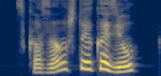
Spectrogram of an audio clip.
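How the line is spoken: Snorting. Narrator (Russian): хмыкнул я

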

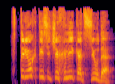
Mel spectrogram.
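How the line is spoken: Shout. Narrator (Russian): закричал Крокус

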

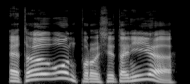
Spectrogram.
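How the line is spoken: Exclaimed. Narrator (Russian): воскликнул мистер Гуд

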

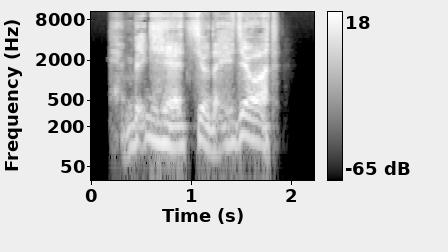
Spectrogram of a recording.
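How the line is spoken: Hoarse shout. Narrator (Russian): хрипло крикнул незнакомец

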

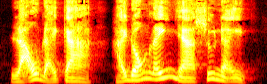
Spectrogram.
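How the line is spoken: Old man shouting. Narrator (Vietnamese): Lão la lên

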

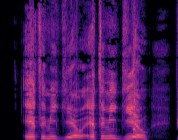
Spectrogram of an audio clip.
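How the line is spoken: Excited squeaking. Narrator (Russian): пищала Натали

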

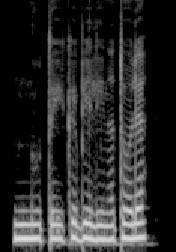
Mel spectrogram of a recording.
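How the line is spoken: Growling woman. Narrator (Russian): прорычала незнакомка

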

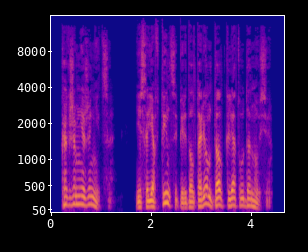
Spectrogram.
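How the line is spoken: Calm reply. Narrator (Russian): Збышка спокойно ответил

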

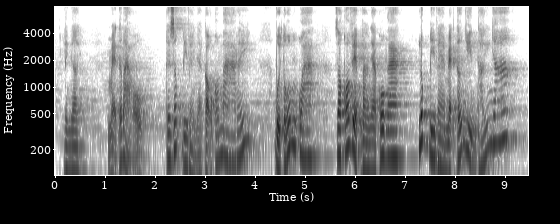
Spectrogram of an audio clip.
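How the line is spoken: Whispered in the ear. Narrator (Vietnamese): con Huyền béo ghé tai Linh thì thào

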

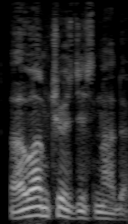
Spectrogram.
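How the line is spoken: Roaring coarse bass. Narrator (Russian): Она взревела солдафонским басом

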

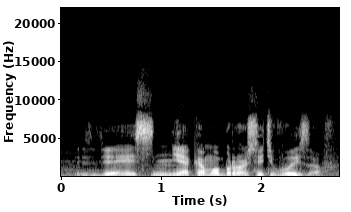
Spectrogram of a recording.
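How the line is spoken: Grumbling. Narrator (Russian): проворчал Алев Катрагани, один из товарищей Вациферона

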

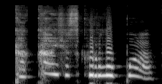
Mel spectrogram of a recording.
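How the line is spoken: Shrieking. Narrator (Russian): взвизгнула я

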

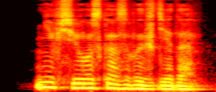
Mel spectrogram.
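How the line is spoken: Confident whisper. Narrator (Russian): уверенно прошептала она

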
